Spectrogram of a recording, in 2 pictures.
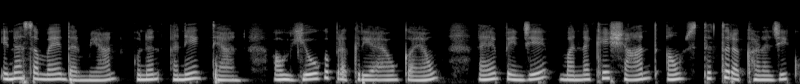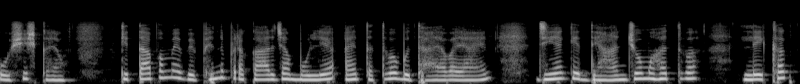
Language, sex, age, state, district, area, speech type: Sindhi, female, 18-30, Gujarat, Surat, urban, spontaneous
